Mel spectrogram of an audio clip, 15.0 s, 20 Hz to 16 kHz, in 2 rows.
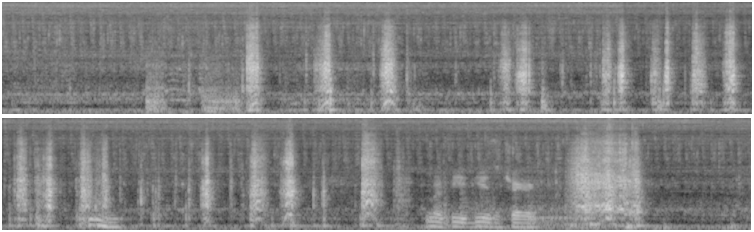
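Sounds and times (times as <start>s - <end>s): rasping scrapes by hand: 1.4s - 4.1s, 4.9s - 8.8s, 9.4s - 11.6s, 13.0s - 14.0s.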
